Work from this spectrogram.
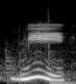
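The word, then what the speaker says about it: knee: i i gu dia ni jangan dibaca knya ya jangan dibacakannya hanya ni gitu aja eh terus ada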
